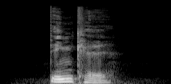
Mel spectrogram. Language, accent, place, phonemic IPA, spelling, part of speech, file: German, Germany, Berlin, /ˈdɪŋkl̩/, Dinkel, noun, De-Dinkel.ogg
- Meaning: spelt (a type of wheat, Triticum spelta)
